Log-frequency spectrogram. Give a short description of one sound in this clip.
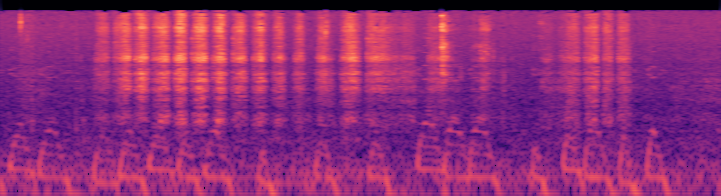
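A pencil scratches across paper.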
